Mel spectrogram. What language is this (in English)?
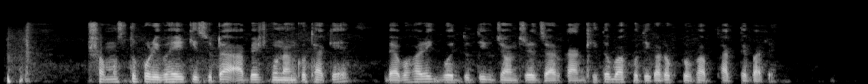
Bangla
